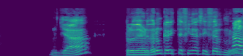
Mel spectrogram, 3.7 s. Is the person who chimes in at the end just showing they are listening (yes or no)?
no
